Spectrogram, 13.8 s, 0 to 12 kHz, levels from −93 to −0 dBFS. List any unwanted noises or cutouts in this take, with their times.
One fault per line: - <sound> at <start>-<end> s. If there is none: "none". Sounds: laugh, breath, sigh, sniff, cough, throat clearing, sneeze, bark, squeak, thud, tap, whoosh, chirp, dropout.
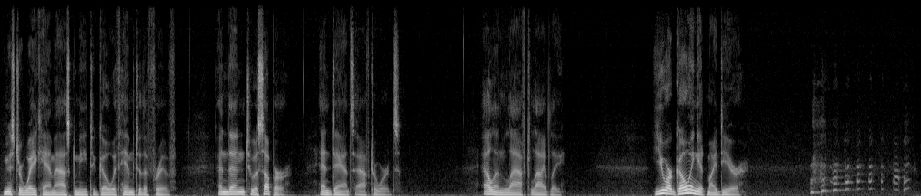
- laugh at 12.1-13.7 s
